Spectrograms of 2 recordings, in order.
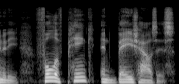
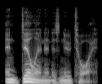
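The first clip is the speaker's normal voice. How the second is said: ordinary delivery, nothing marked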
